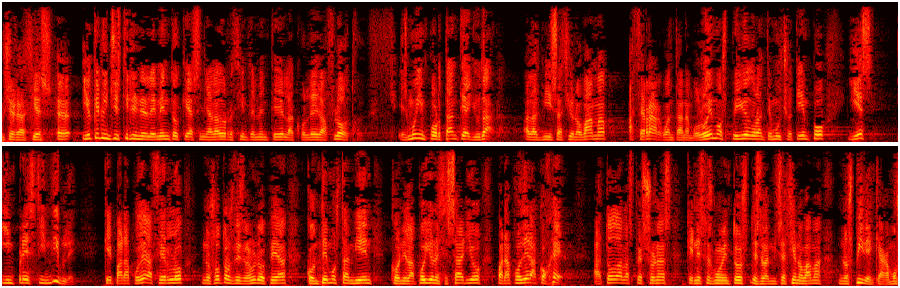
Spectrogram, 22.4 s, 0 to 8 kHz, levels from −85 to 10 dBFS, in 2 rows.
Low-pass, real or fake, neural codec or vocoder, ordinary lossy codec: none; real; none; none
